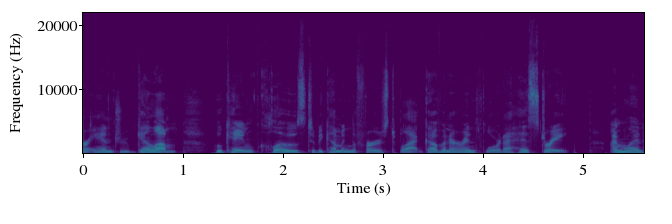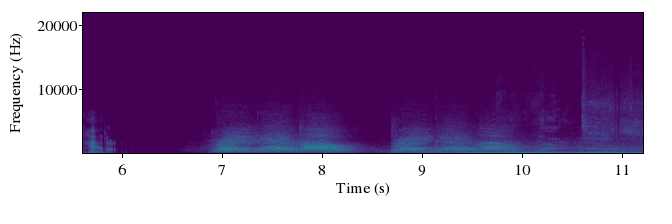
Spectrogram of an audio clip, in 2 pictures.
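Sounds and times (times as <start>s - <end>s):
speech: 0.0s - 6.0s
crowd cheering at a victory celebration in a downtown hotel: 6.8s - 11.2s.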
